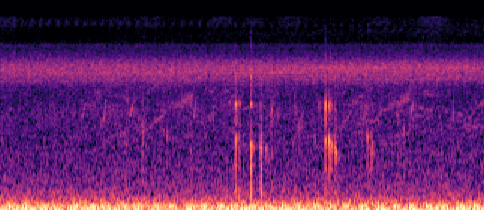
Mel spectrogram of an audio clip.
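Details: Family of raccoon dogs eating together, crunching food: a few sharp, crisp clicks clustered near the middle, set over a constant low rumble and steady high hiss.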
